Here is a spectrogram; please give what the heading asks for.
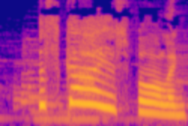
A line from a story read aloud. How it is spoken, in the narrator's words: cried Henny Penny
